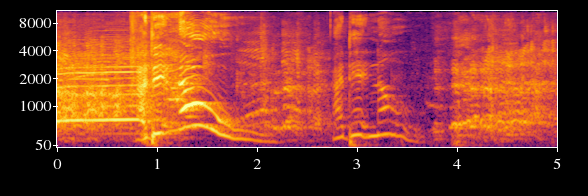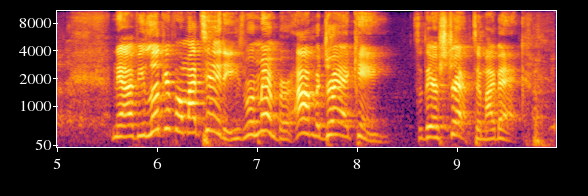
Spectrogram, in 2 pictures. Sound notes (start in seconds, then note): 3.9 crowd chuckles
